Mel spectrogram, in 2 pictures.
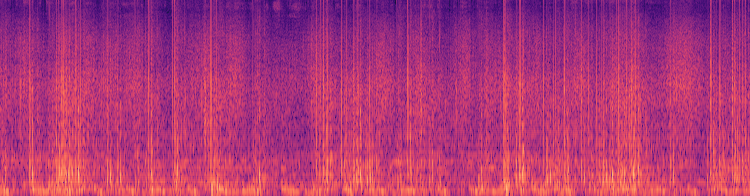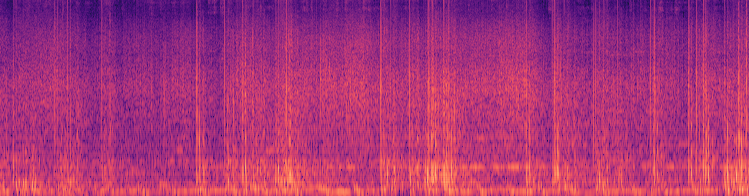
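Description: Aerial fireworks display going off continuously: many shells bursting in quick succession, bangs overlapping with crackling, with music playing underneath.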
